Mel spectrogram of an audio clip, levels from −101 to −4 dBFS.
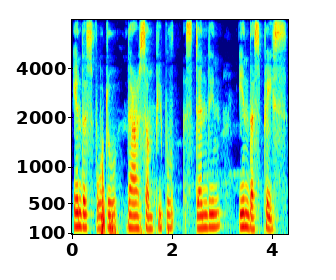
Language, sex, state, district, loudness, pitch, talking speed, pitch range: English, female, Nagaland, Dimapur, -19 LUFS, 175 Hz, 150 wpm, 165-180 Hz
